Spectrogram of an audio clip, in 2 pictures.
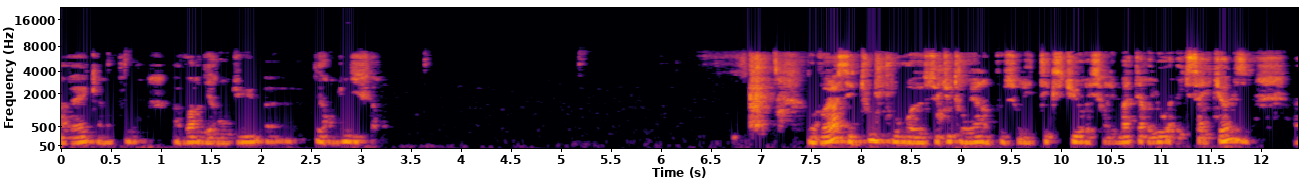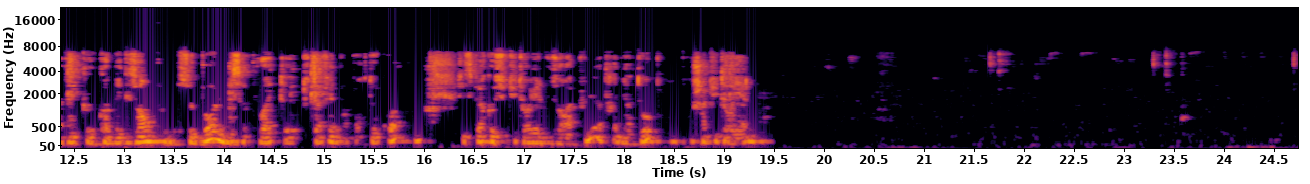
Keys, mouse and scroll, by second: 4.6-6.1 drag.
